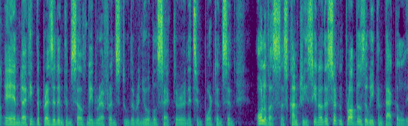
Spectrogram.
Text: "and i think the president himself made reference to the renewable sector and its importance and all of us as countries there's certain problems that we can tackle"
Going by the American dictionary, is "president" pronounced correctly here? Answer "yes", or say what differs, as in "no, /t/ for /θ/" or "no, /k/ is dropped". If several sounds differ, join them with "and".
yes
